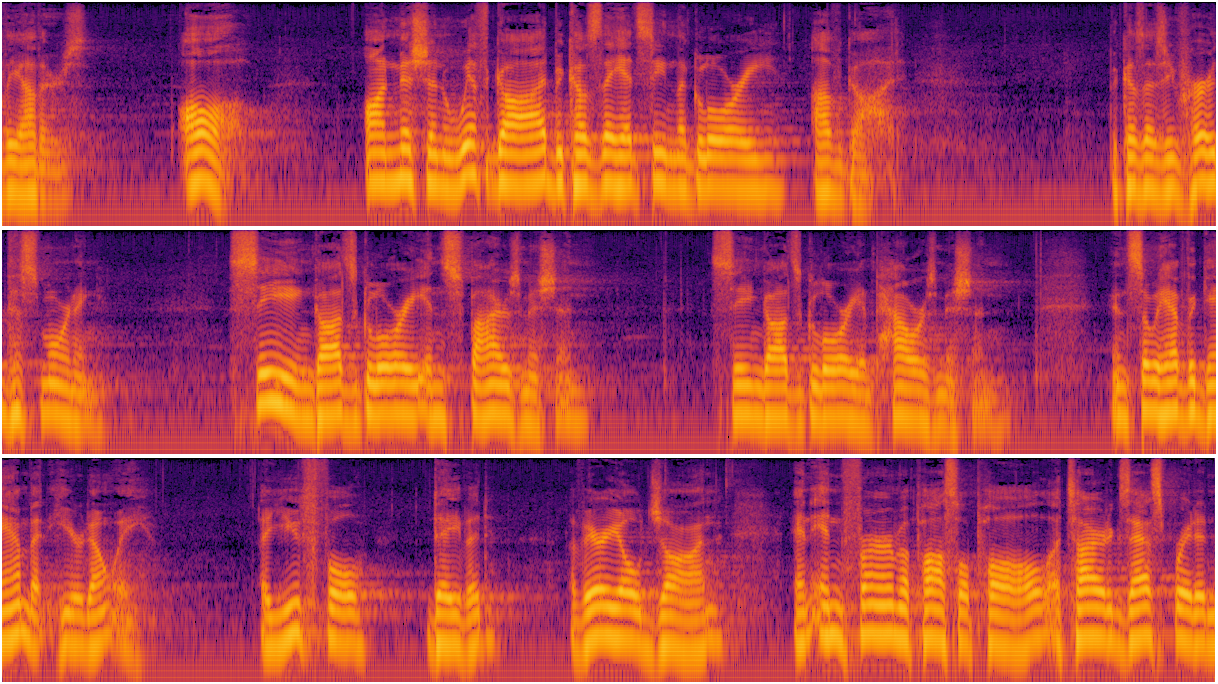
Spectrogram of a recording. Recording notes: At Redeemer Presbyterian Church in Charleston, SC.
